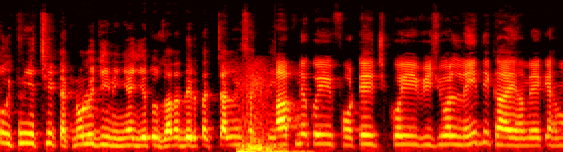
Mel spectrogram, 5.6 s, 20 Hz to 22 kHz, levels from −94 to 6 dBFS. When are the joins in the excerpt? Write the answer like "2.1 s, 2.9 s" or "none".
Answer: 2.8 s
